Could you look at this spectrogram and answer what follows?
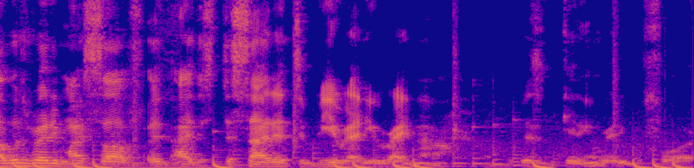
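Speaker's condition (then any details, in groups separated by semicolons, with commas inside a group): No condition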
